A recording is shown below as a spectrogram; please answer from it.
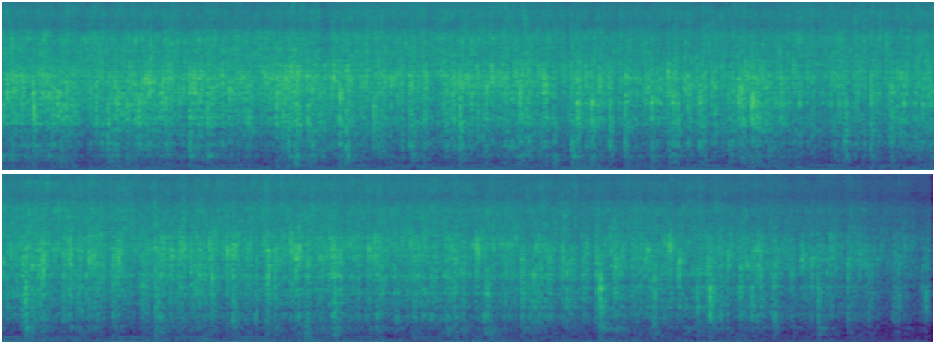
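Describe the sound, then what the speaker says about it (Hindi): Chicken drumstick lollipops fry in hot oil with a continuous, close, crackling sizzle that holds steady throughout, with no voices. "और इसी तरह से आप बाकी चिकन को भी फ्राई कर लीजिएगा।"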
